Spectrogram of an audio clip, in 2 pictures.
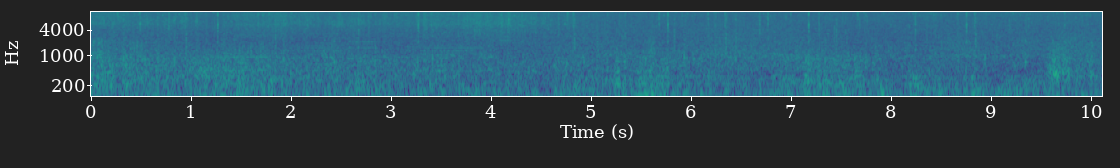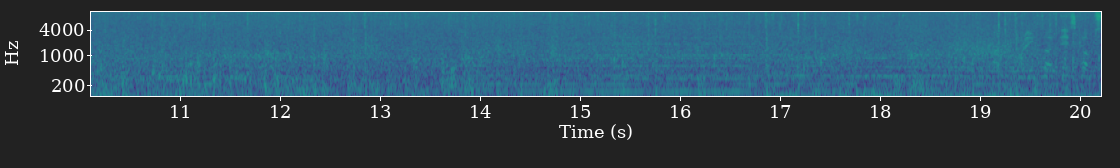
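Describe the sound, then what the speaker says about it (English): Steady rain with rumbling thunder in the video game The Witcher 3, a dense, even downpour with low rolling rumbles running throughout at a moderate level. "Rains like this come so common."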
